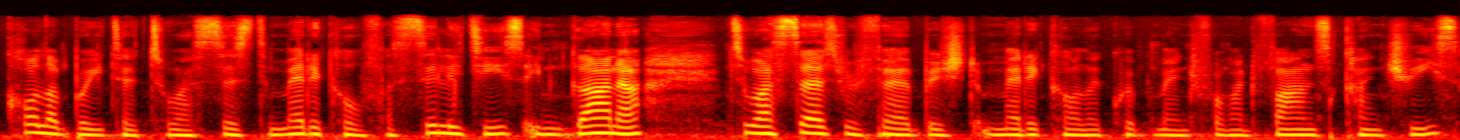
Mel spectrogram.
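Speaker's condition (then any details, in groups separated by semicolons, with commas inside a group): No condition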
